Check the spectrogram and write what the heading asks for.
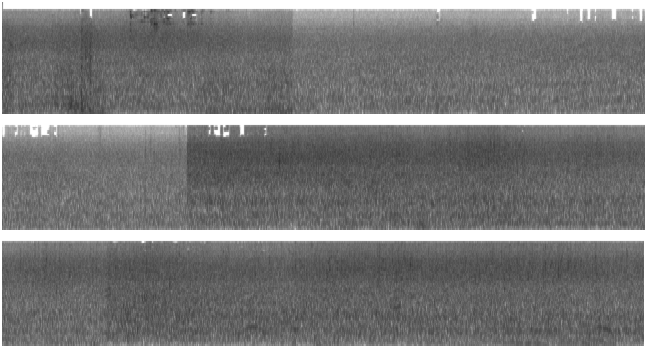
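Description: Steady rushing of the flooded Inde river, fast high brown floodwater heard as an even hiss that shifts in level at the cuts. Near the start there is a low rumble with a knock about a second in.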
